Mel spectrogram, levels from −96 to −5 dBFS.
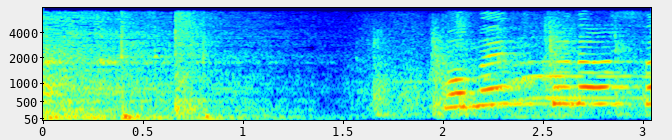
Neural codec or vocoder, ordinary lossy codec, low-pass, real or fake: none; none; 7.2 kHz; real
